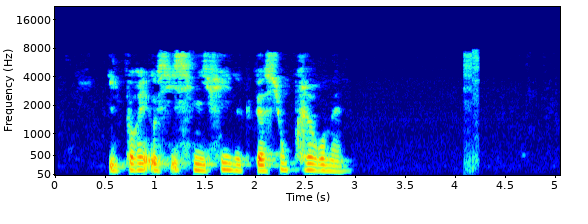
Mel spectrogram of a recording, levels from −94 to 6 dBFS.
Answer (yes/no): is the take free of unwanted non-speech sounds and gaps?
no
